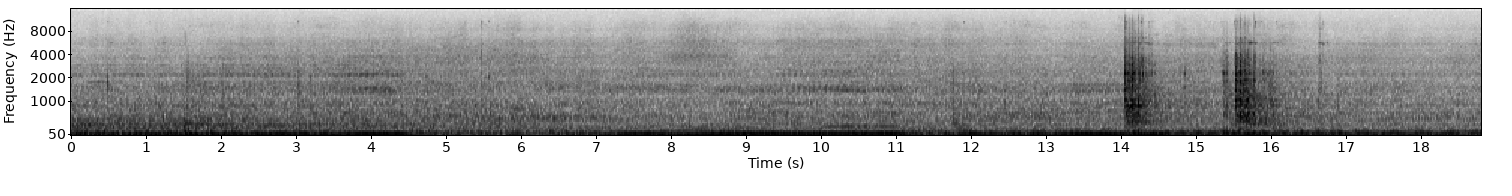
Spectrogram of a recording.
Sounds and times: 0.0s cars pass by 18.8s
0.0s working excavator in the distance 18.8s

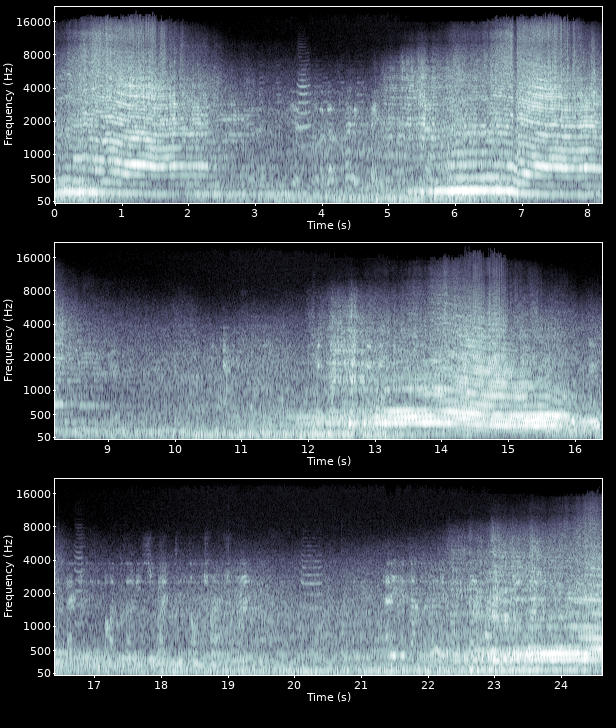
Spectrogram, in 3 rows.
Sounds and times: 21.3s 500cc motorcyle warm up 24.6s

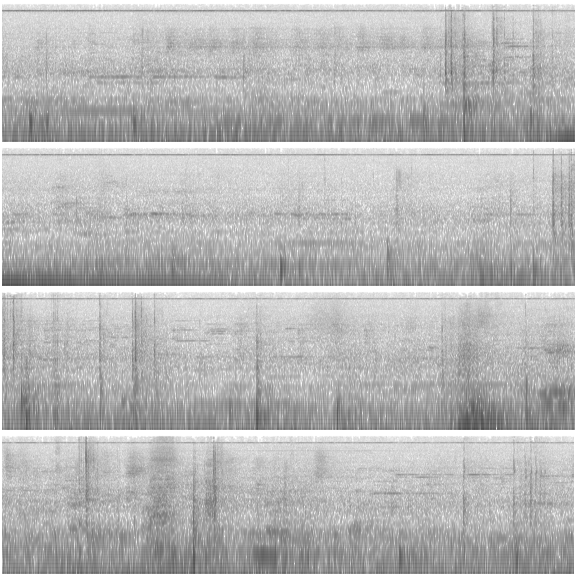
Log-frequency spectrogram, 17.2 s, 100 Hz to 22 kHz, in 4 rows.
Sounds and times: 0.2s walk, wooden floor 4.2s
6.4s walk, wooden floor 12.7s
15.9s walk, wooden floor 17.1s

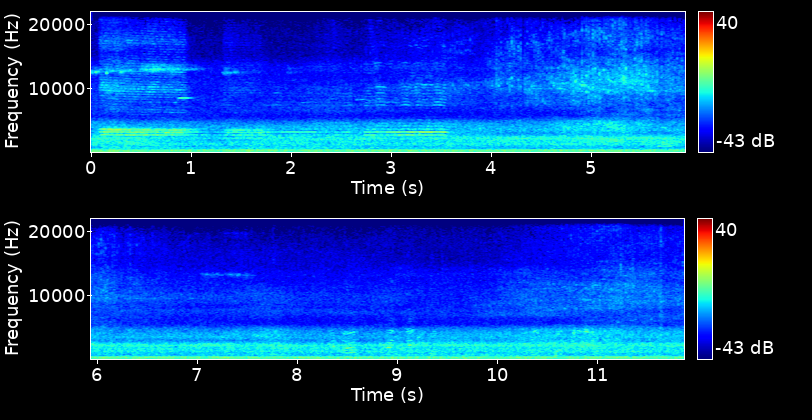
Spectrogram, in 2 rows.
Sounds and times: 0.0s Traffic Sound 11.8s

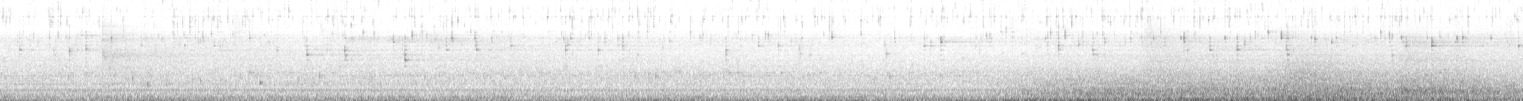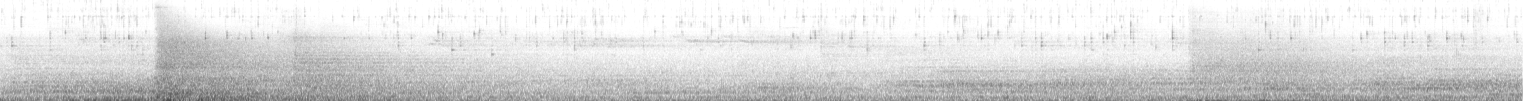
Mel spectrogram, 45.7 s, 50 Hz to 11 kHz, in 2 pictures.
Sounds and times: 0.0s fountain 45.6s
14.6s deep rumble comes from the heavy iron gates 45.6s

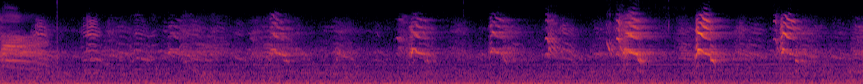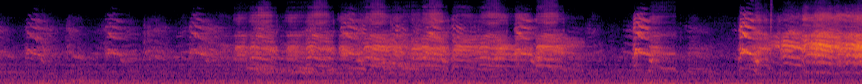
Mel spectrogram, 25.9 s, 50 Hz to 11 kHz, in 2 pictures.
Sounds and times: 0.0s Crows 5.4s
6.0s Crows 25.8s
10.4s Seagulls 25.8s

